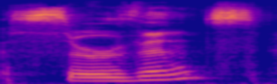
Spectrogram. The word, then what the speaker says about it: servants: And then the final mistake in this section was on the word servants. So you can hear I have the strongest syllable and then vince with a schwa.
